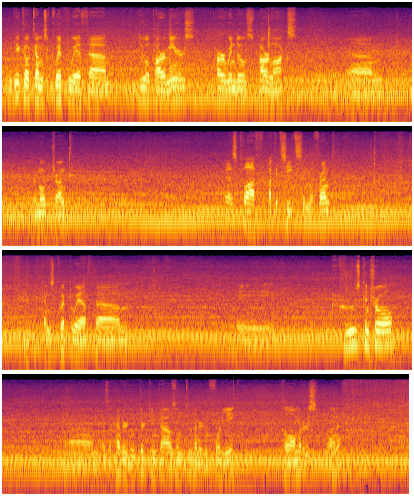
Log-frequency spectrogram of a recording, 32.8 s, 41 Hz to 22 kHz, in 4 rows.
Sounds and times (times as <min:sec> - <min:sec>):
Speech: 0:00.1 - 0:06.0, 0:06.9 - 0:07.6, 0:08.8 - 0:09.6, 0:12.6 - 0:14.8, 0:17.2 - 0:19.0, 0:21.0 - 0:21.9, 0:23.0 - 0:24.3, 0:25.8 - 0:29.3, 0:30.2 - 0:31.5.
